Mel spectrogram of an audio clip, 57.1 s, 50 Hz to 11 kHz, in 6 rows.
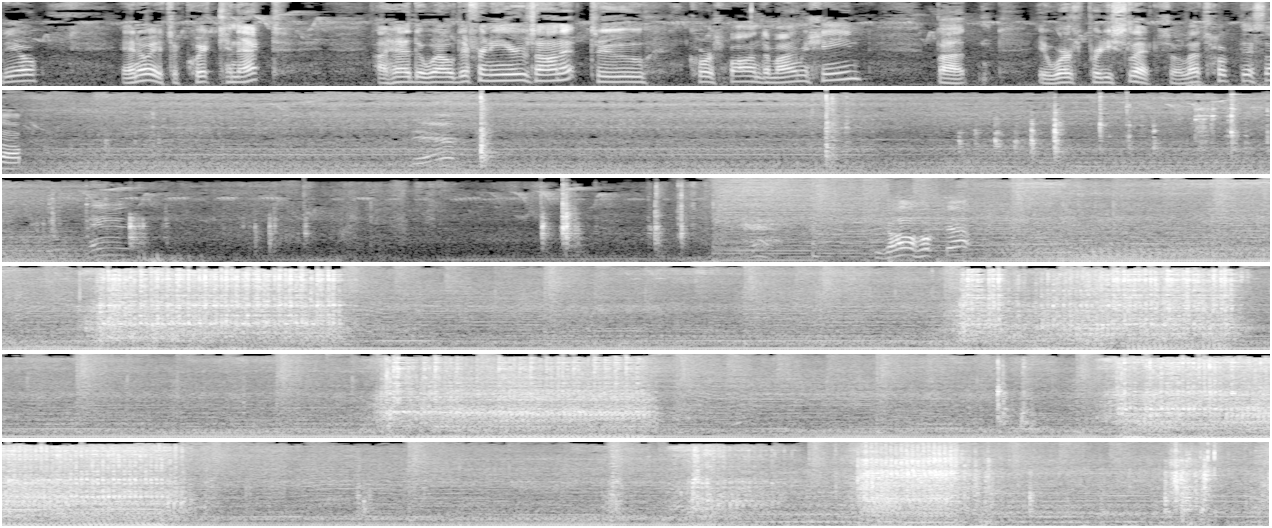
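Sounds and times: excavator engine idling: 9.4s - 20.0s, 23.8s - 57.0s
plate compactor vibrating on gravel: 9.6s - 20.3s, 29.0s - 31.6s, 35.5s - 38.6s, 39.9s - 43.4s, 45.4s - 49.2s, 52.0s - 57.0s
background music: 24.2s - 57.0s.

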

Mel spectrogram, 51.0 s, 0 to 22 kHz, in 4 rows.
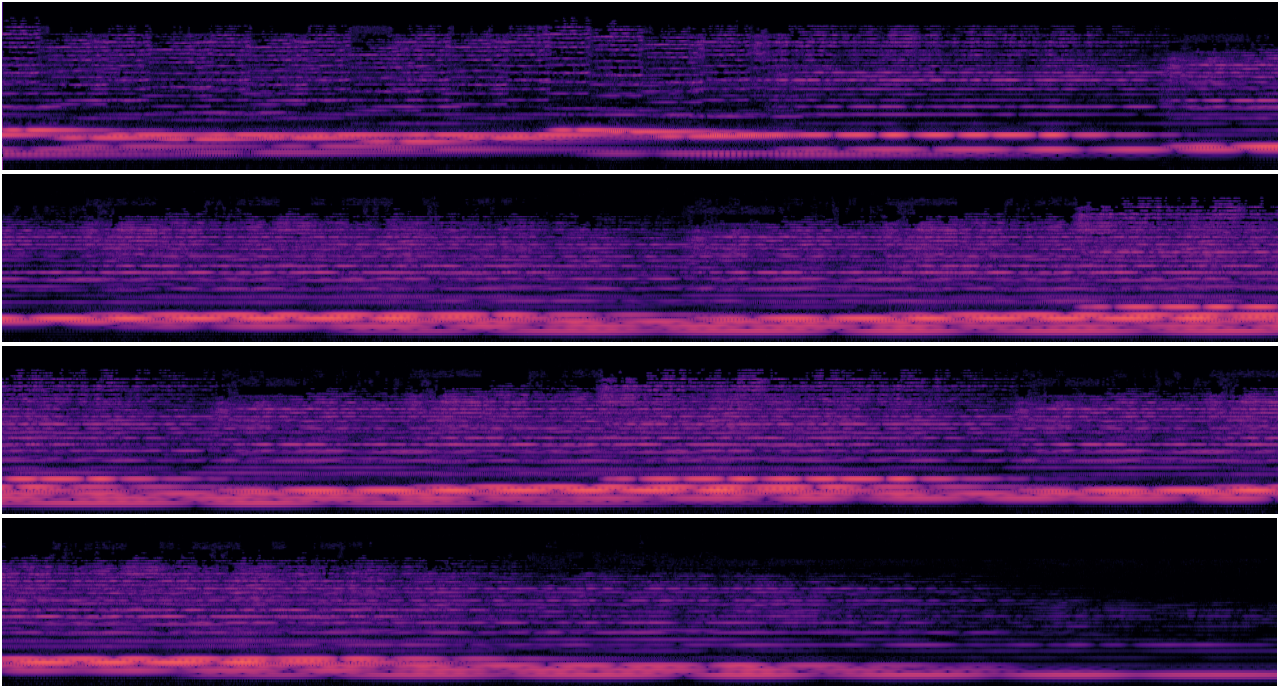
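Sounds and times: pulsing synthesizer drone: 0.0s - 51.0s.

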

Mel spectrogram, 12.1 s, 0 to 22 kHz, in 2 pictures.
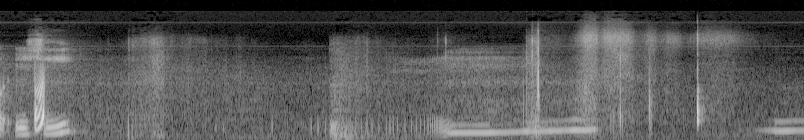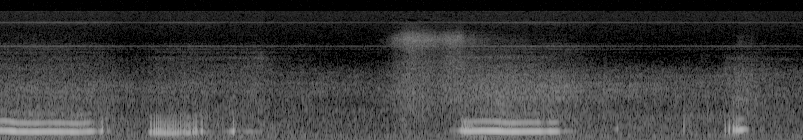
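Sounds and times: girl humming: 5.7s - 7.9s, 9.5s - 10.4s.

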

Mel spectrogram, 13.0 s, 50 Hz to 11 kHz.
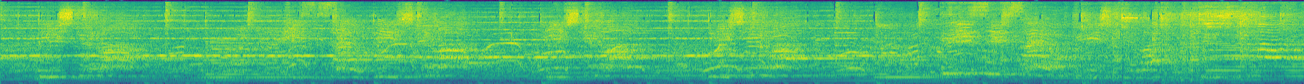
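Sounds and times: audience voices and whoops: 0.0s - 10.8s
live band playing: 0.0s - 13.0s
person singing: 2.8s - 13.0s.

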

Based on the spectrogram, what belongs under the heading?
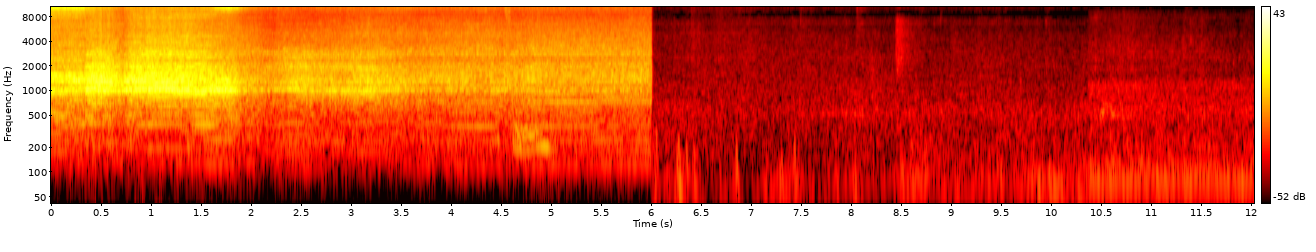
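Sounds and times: small engine droning: 0.0s - 6.0s.

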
